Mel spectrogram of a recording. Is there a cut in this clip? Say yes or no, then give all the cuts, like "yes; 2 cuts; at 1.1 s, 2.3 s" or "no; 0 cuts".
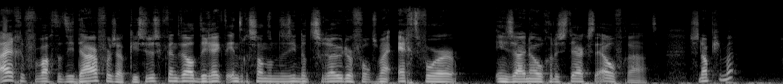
no; 0 cuts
